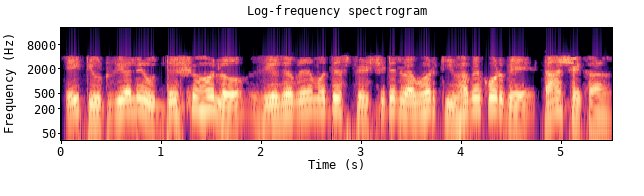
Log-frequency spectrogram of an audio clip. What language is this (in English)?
Bangla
